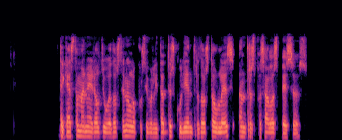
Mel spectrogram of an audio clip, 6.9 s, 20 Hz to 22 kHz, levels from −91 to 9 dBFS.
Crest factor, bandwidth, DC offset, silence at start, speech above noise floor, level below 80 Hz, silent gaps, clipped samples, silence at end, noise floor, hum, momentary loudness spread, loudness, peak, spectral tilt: 16 dB; 8.2 kHz; under 0.1%; 1.2 s; over 73 dB; -58 dBFS; none; under 0.1%; 0.7 s; under -90 dBFS; none; 5 LU; -17 LUFS; -2 dBFS; -3.5 dB/octave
